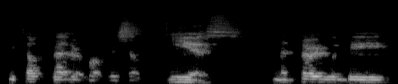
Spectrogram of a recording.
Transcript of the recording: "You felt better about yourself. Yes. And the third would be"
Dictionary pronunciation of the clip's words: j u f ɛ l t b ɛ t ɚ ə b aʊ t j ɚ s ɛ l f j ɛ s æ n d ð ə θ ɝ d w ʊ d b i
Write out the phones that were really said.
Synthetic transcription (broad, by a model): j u f ɛ l t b ɛ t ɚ ə b aʊ t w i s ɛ j ɛ s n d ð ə θ ɝ d w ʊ d b i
